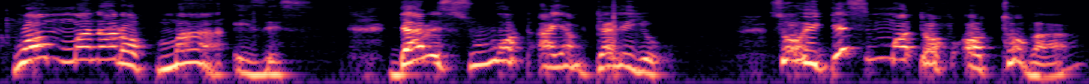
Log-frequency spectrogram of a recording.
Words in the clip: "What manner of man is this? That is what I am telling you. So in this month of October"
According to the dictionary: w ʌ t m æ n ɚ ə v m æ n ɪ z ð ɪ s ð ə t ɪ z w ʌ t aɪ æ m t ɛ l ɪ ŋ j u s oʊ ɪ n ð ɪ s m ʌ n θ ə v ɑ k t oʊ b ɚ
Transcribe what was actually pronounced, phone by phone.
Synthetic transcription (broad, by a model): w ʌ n m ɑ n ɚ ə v m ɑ ɪ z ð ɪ s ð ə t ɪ s w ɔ t aɪ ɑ m t ɛ l ɪ ŋ j u s oʊ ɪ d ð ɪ s m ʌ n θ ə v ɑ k t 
